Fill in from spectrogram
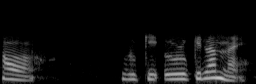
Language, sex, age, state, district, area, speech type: Assamese, female, 30-45, Assam, Nagaon, rural, conversation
